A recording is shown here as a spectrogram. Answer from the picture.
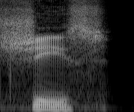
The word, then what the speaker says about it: sheesh: Sheesh isn't pronounced as just sheesh. It's sheesh. – Oh, yeah. – Higher or lower tone. – Yeah, it would. – Starts in a higher pitch, then long fades at a lower pitch.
